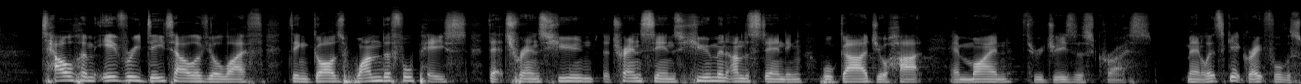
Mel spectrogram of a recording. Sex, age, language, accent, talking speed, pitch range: male, 20-39, English, Australian, 135 wpm, 125-170 Hz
